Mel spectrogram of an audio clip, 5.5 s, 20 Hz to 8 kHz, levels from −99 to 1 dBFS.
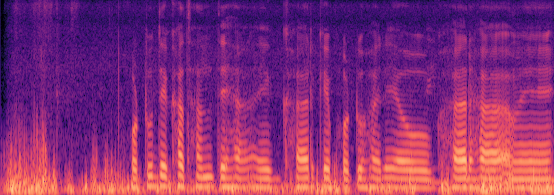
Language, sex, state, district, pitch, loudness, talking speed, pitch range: Chhattisgarhi, male, Chhattisgarh, Rajnandgaon, 140 Hz, -20 LUFS, 120 wpm, 135-145 Hz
